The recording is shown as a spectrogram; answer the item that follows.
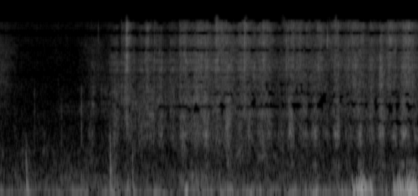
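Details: Border Collie cooling off in hot weather, breathing in soft, rapid, breathy pants about twice a second, growing louder toward the end with a few low thumps.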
